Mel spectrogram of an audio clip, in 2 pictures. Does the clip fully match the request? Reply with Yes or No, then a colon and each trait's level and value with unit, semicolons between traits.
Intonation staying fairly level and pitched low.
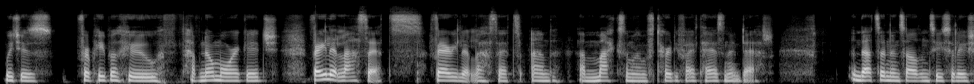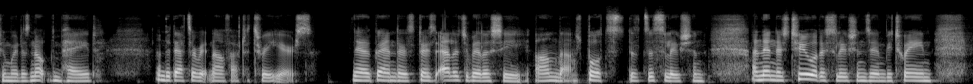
No: narrow, 2.1 semitones; medium, 175 Hz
